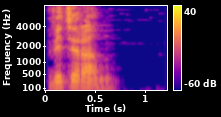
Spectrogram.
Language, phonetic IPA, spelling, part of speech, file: Russian, [vʲɪtʲɪˈran], ветеран, noun, Ru-ветеран.ogg
- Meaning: 1. veteran (person with long experience) 2. veteran (person who has served in the armed forces, especially an old soldier who has seen long service)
